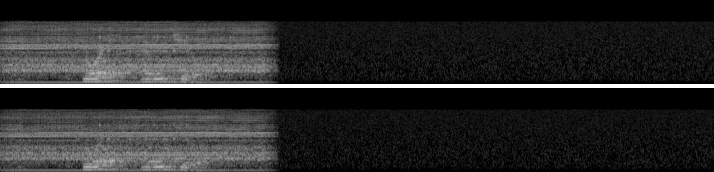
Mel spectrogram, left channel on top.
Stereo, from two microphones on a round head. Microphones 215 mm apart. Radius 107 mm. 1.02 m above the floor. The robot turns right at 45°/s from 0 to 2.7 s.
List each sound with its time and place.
0.8 s a man speaking: 65° left, 7 m; by 2.1 s 120° left, 7 m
